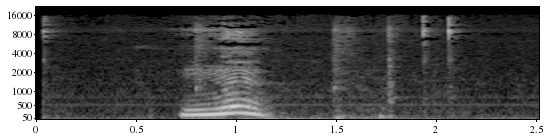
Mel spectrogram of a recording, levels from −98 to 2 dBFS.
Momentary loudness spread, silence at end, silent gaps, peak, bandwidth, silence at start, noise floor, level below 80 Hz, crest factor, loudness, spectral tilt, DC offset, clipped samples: 21 LU; 0.4 s; none; -4 dBFS; 16.5 kHz; 0.05 s; -55 dBFS; -50 dBFS; 22 dB; -25 LUFS; -5 dB/octave; under 0.1%; under 0.1%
